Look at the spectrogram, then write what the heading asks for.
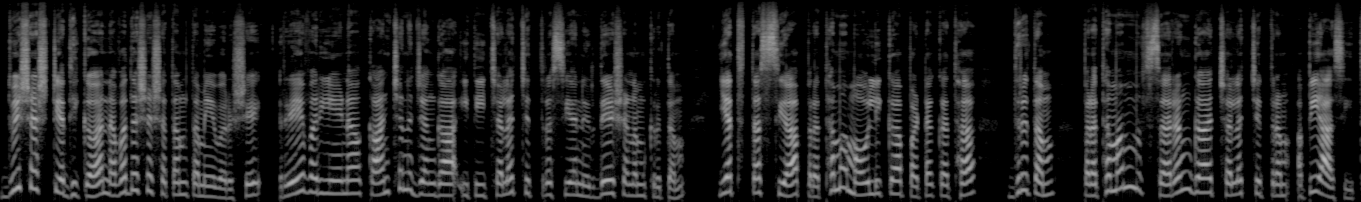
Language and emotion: Sanskrit, neutral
